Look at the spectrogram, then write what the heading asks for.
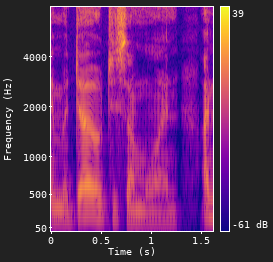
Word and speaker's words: mvto: Mado. So it's pronounced kind of like a U.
